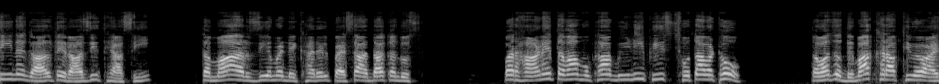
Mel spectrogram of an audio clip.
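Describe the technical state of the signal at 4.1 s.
HE-AAC compression is present at 4.1 s and throughout the speech, likely the cause of the gritty treble. The upper band sounds rebuilt from copied lower bands rather than coded, which fits a very low bitrate near 16 kbps, and nothing reaches above 12.3 kHz.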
